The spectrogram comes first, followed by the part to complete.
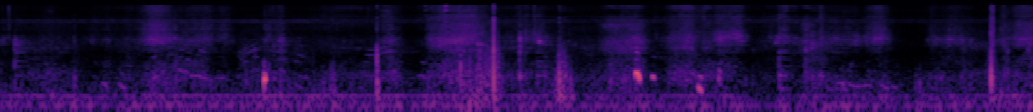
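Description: Rustling and scraping of crumbly compost and soil as dark fertilizer is scattered by hand into a planting hole, with a few sharp knocks from handling and some faint voice sounds.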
